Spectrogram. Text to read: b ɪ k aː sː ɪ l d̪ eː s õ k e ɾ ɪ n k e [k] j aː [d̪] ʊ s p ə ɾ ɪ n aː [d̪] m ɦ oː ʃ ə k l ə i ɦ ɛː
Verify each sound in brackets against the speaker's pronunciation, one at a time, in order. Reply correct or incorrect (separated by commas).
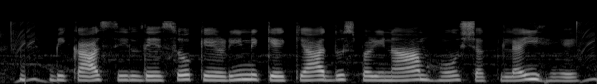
correct, correct, incorrect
